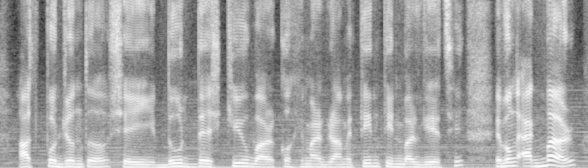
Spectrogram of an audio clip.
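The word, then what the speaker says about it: Cojímar: কিন্তু আজকে আমাদের গল্প কিউবার সেই ছোট্ট জেলে গ্রাম কোহিমার, যেটার বানান হচ্ছে COJIMAR, অর্থাৎ কোহিমার হিসেবে বাংলায় লেখা হয়েছে। অনেকে ভুল উচ্চারণে কোজিমারও লিখেছেন, আসলে কোহিমার, কিন্তু আমরা সেটাকে কোহিমার বলবো।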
